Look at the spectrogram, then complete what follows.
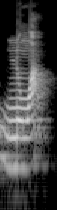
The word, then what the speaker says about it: noix: I know the spelling doesn't even look like that because OR in French sound wa and the X we don't pronounce it. So noix, une noix de coco.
